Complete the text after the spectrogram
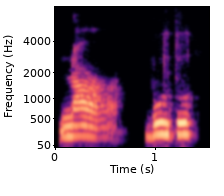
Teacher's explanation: عین د الجهر د توري څخه دي د جهر صفت پکښ کې دي هوا د خپل څخه نه راوځي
